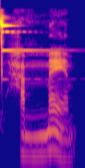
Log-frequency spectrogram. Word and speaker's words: حمام: say a toilet is حمام. I have to stress on the meme حمام. And for noun mint is نعناع نعناع with عين نعناع.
